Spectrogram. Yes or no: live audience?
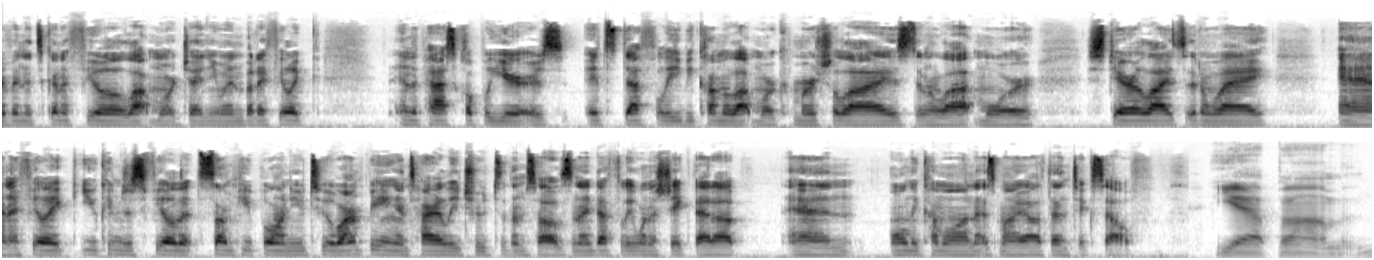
no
